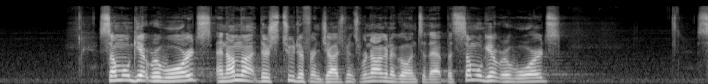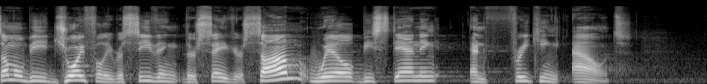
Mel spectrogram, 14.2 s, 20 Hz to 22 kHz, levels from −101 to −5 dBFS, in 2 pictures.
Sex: male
